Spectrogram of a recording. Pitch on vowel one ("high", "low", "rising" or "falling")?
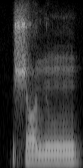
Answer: high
